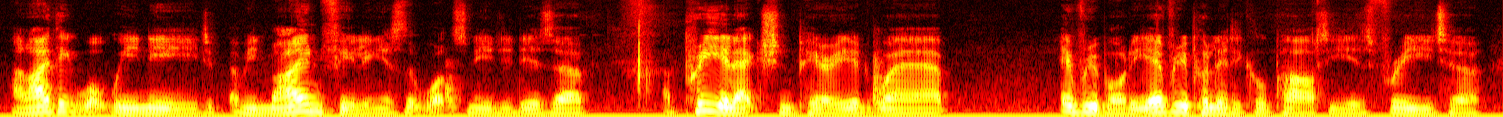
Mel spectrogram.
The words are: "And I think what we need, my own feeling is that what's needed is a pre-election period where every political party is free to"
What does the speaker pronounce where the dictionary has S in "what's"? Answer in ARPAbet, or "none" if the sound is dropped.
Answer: S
